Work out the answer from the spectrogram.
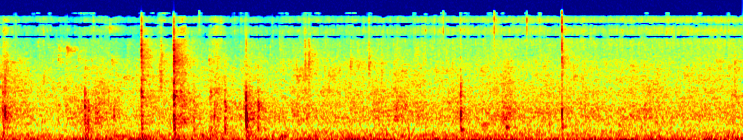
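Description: Stir-fried noodles, sausage and vegetables sizzling in a metal pan, with scattered sharp taps of a spatula against the pan, most of them in the first few seconds.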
